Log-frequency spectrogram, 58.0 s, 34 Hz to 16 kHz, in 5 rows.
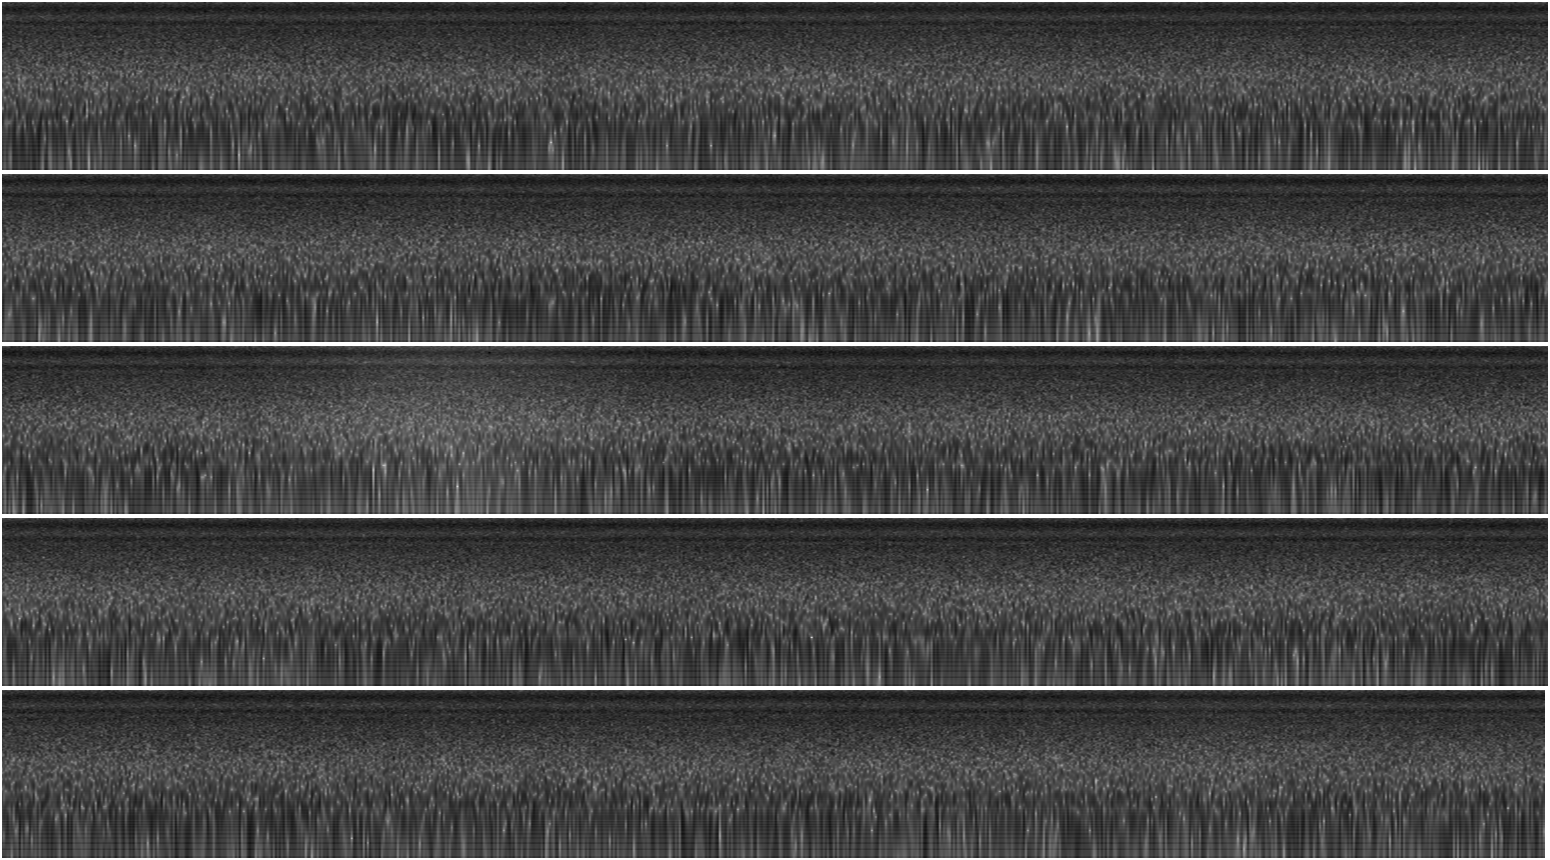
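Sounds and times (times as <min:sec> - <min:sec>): waterfall rushing: 0:00.0 - 0:57.9.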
